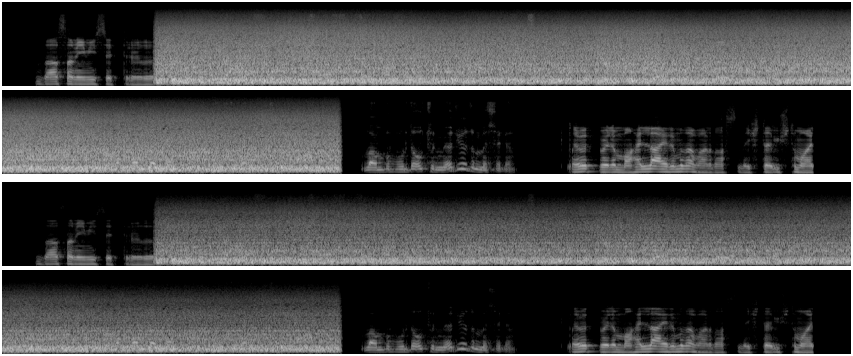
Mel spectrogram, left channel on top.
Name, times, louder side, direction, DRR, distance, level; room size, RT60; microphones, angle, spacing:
voice 1, 0.3-2.3 6.5-8.9 14.1-16.6, left 2 dB, 70° left, 2.3 m, -34 dB
sound 1, 1.5-11.9, left 4 dB, 35° left, 0.5 m, -20 dB
voice 2, 2.2-5.8 9.6-11.8 12.1-13.6, left 2 dB, 50° left, 1.5 m, -36 dB
head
